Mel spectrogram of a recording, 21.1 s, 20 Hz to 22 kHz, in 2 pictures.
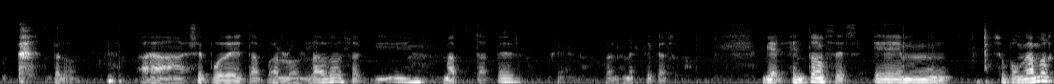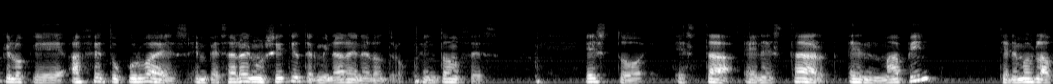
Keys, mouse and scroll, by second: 0.5 click, 0.6-4.6 middle drag, 4.6 click, 4.9-17.4 middle drag, 9.7 KP_7, 17.4-21.0 drag.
